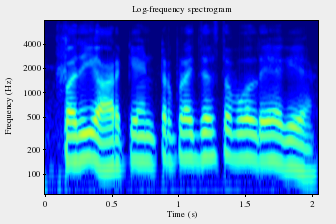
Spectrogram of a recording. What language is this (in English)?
Punjabi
